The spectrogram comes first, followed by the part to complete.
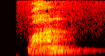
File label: "wan2", Chinese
